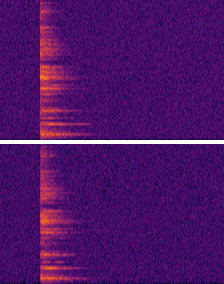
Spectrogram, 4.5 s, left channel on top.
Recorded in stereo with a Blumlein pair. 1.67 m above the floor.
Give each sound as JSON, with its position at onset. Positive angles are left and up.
{"t": 0.8, "sound": "a cowbell", "azimuth_deg": 65, "distance_m": 2.0}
